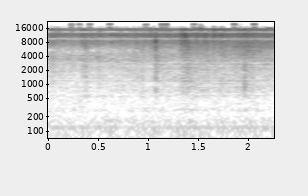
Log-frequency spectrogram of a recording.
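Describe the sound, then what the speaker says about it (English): Pieces of beef searing in a pan over a gas flame, a steady crackling sizzle with a few brighter pops, close and even throughout, no voices. "I'm gonna probably sear each of these pieces of meat on both sides"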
